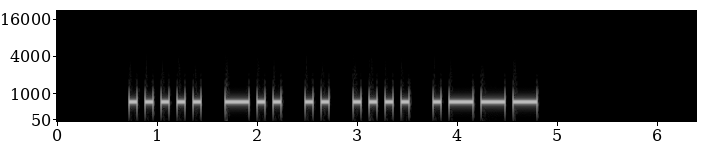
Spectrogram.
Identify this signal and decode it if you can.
Morse code, heard as a keyed tone, about 15 wpm, 700 Hz. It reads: 5DIHJ
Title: Five Challenging Letter-Number Combinations 15wpm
